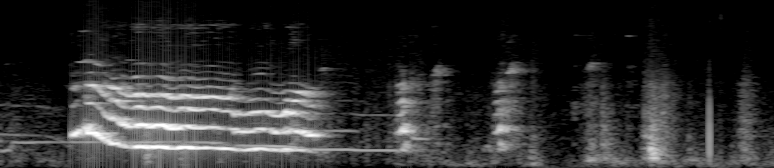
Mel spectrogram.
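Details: Husky-mix puppy in a dark room answers online wolf sounds, smartphone recording: a loud two-second harmonic howl sliding slightly downward, followed by a string of short soft yips and whimpers.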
